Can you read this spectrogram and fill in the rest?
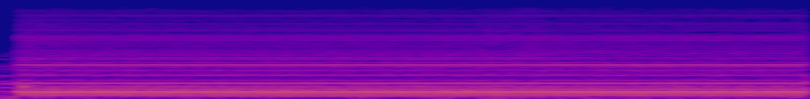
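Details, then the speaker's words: PC/laptop freezing with stuck audio: loud unchanging low buzz held flat nearly three seconds then cutting off; system lock-up with buzz, primary fix suggested is checking CPU temperature, heatsink and thermal paste for overheating. "yeah it's pretty annoying to say the least it is a nightmare to diagnose"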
